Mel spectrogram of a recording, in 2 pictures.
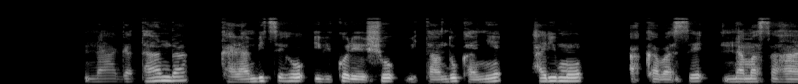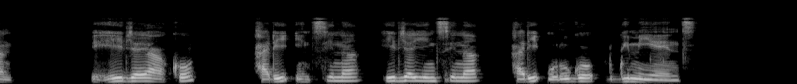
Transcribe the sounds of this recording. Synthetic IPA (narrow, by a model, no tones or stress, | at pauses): naɡataːnda | kʰaɾaːmbit͡se̞ɦo̞iβiko̞ɾe̞ːʃo̞βitaːndukaɲe̞ | haɾimo̞ | akʰaβase̞namasahane | ihiɾjajaːkʰo̞ | haɾiʔint͡sina | hiɾjajiːnt͡sina | haɾiʔuɾuɡo̞ɾɡwiːmije̞ːnzi̥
